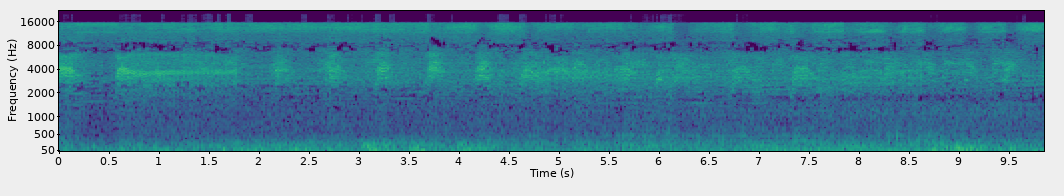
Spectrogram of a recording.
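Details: Dozens of cicadas sitting in a tree give a last performance before summer ends, a loud high buzzing chorus beaten into rapid pulsing strokes, steady for ten seconds.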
